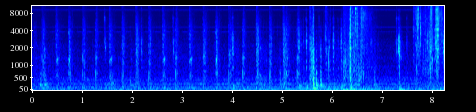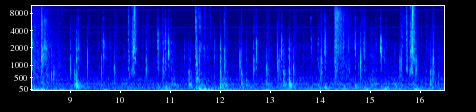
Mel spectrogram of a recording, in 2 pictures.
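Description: Footsteps thud quickly and steadily on hard ground and floors.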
